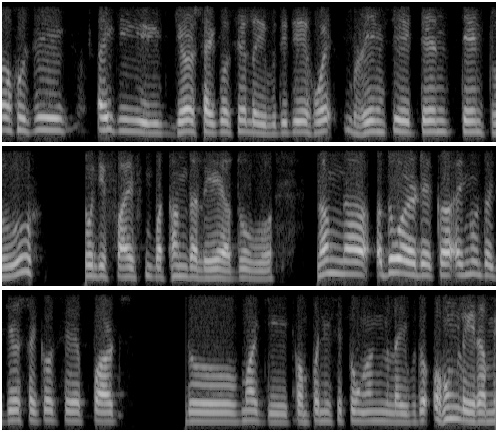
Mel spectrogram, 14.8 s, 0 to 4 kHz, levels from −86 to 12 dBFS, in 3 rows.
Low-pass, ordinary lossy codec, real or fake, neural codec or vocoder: 3.6 kHz; none; real; none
